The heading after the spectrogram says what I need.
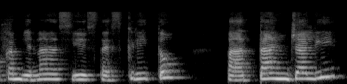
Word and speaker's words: Patanjali: Patanjali. Bueno, la J es se pronuncia como Patangali, Aristóteles, creo que sé si lo conocen bien, a Platón, a Sócrates, a Pitágoras, a Sidarta Gautama.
